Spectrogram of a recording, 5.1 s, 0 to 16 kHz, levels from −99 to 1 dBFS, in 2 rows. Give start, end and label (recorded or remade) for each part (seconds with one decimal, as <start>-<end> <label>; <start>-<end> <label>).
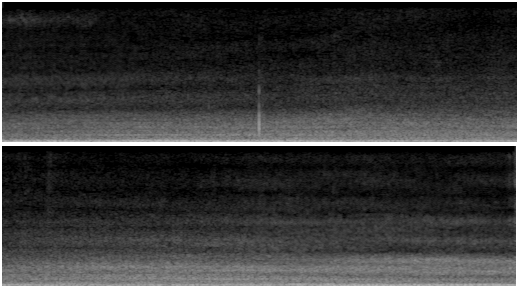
0.0-0.7 remade; 0.7-3.8 recorded; 3.8-5.1 remade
